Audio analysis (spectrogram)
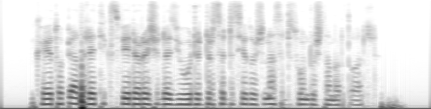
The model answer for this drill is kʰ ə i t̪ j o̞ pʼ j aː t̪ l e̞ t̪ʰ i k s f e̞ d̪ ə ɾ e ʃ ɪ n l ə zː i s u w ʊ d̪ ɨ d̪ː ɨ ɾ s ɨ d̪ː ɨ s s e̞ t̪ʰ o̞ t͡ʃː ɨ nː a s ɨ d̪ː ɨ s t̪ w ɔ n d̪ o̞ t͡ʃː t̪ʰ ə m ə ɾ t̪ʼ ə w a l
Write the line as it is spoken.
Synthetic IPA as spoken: kʰ ə i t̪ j o̞ pʼ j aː t̪ l e̞ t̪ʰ i k s f e̞ d̪ ə ɾ e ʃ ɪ n l ə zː i h u w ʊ d̪ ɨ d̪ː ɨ ɾ s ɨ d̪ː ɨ s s e̞ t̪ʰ o̞ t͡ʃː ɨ nː a s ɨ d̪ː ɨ s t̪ w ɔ n d̪ o̞ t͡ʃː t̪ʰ ə m ə ɾ t̪ʼ ə w a l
